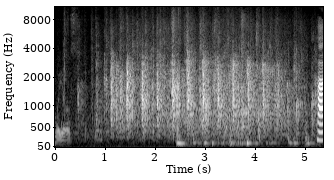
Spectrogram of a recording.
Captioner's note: applause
